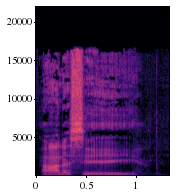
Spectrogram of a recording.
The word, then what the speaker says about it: Audacy: That's spelled AUDACY, Odyssey.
